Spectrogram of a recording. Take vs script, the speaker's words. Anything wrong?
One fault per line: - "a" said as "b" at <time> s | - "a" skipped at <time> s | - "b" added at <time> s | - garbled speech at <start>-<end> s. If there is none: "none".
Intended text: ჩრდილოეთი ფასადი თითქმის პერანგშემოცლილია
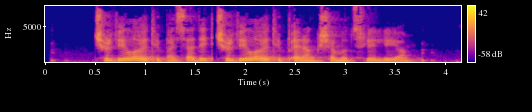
- "თითქმის" said as "ჩრდილოეთი" at 1.7 s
